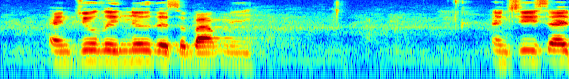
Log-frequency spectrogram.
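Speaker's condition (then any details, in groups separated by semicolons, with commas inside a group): ALS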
